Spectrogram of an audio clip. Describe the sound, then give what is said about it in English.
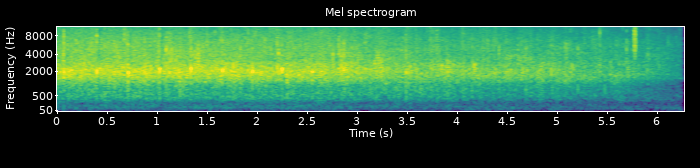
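A church audience claps steadily for students heading off to college, a dense wash of many hands, holding strong before gradually thinning and softening toward the end. “Can we give them another round of applause?”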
